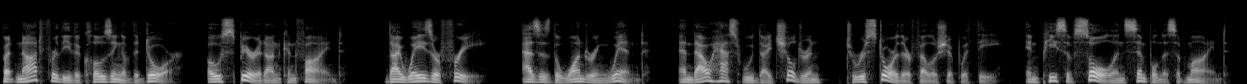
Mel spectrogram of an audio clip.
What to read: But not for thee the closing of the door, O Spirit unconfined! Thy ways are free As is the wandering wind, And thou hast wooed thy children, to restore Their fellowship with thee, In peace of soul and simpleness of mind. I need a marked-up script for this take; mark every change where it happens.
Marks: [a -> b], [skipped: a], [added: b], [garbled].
But not for thee the closing of the door, O Spirit unconfined! Thy ways are free As is the wandering wind, And thou hast wooed thy children, to restore Their fellowship with thee, In peace of soul and simpleness of mind.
